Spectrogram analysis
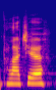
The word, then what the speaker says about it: Pelagia: Hi, I'm from Pelagia, just so you know how to pronounce it.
